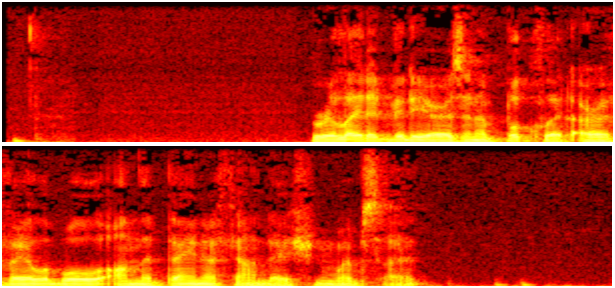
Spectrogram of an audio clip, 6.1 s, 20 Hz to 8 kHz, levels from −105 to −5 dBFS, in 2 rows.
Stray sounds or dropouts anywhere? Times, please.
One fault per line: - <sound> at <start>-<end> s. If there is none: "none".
none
